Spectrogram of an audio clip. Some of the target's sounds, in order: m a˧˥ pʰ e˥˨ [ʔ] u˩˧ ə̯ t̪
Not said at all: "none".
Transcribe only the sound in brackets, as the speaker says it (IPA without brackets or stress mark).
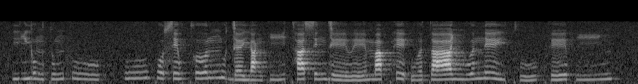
ʔ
